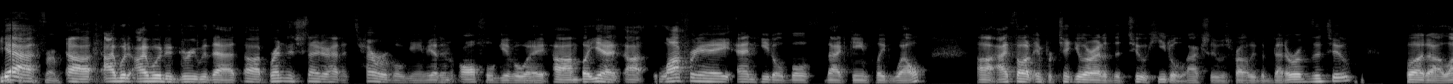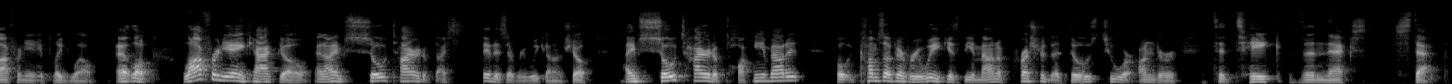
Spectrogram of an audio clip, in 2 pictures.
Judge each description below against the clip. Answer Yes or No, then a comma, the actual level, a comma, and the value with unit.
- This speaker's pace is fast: Yes, fast, 215 wpm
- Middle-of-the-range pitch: No, low, 120 Hz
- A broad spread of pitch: Yes, wide, 5.8 semitones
